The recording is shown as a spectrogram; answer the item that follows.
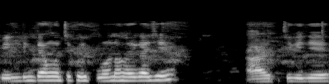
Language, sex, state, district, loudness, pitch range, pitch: Bengali, male, West Bengal, Paschim Medinipur, -16 LUFS, 150-185 Hz, 175 Hz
